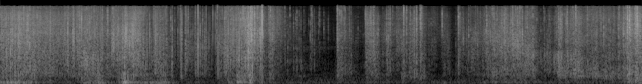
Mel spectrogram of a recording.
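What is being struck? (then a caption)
Thin tissue paper sheet. A thin white tissue paper sheet is smoothed, lifted, folded in half, then pressed flat by hands with long red nails. The sound is a steady, bright crinkling rustle with almost no low end, swelling and fading as the paper is handled, with brief near-silent pauses midway before the crackling resumes.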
